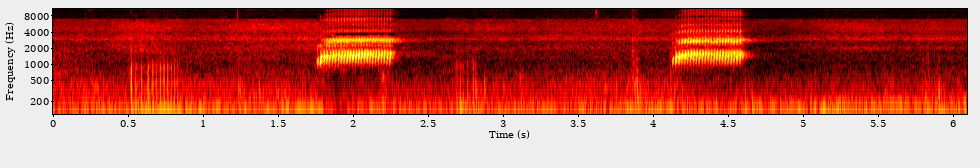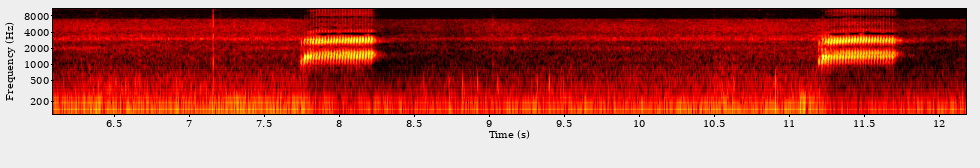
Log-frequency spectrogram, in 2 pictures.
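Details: Cope's gray treefrogs in a loud chorus gathered in a kiddy pool; harsh, buzzy trills, each about half a second long, four of them spaced two to three and a half seconds apart, over a quiet low background hum.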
